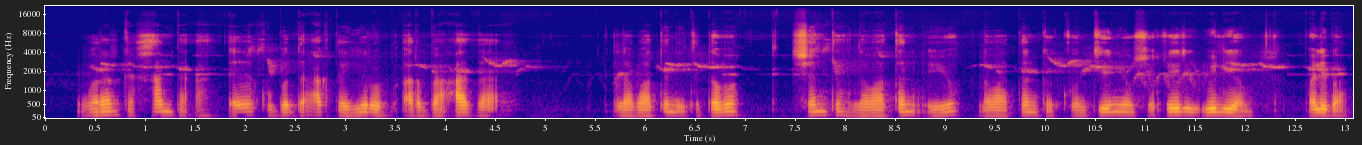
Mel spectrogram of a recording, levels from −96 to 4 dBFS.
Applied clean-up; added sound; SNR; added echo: neural mask model RNNoise.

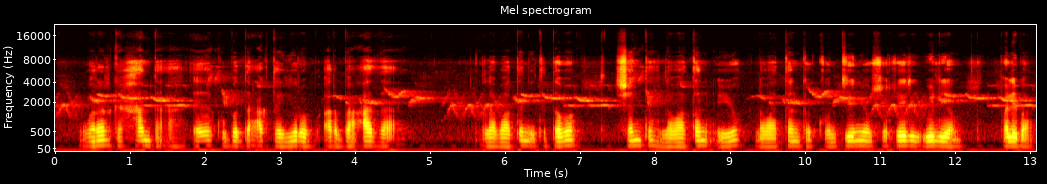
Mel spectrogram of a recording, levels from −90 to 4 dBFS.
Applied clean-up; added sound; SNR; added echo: none; Bird; 18 dB; none.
